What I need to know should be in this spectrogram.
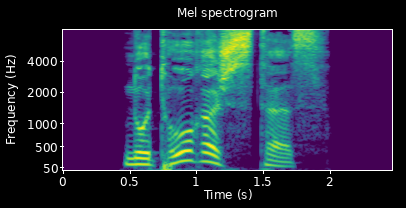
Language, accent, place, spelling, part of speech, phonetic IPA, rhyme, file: German, Germany, Berlin, notorischstes, adjective, [noˈtoːʁɪʃstəs], -oːʁɪʃstəs, De-notorischstes.ogg
- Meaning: strong/mixed nominative/accusative neuter singular superlative degree of notorisch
